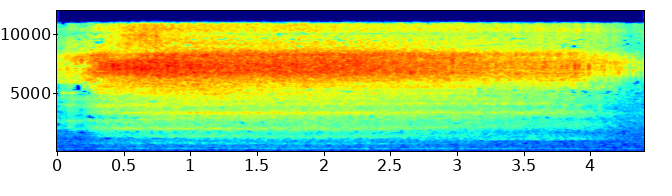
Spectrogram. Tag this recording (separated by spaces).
percussion rain rainstick reverb shaker sound-effect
